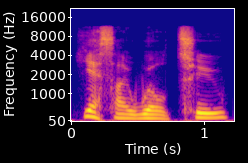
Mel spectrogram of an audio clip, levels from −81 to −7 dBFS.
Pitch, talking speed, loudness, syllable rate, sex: 145 Hz, 195 wpm, -15 LUFS, 3.5 syllables/s, male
